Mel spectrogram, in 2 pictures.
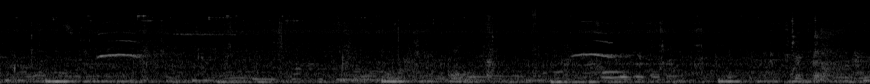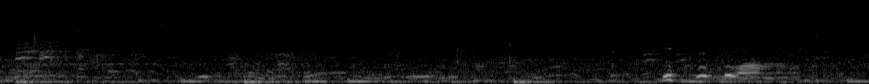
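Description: A baby monkey squeaks faintly now and then.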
